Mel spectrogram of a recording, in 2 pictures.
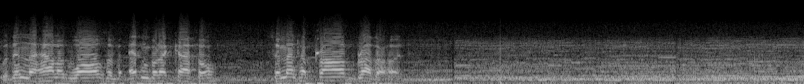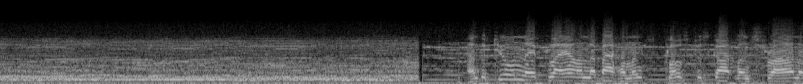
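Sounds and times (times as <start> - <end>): man narrating: 0.0 - 4.1, 12.7 - 16.0
held low drone note: 4.5 - 15.2
bagpipe tune: 4.6 - 16.0.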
